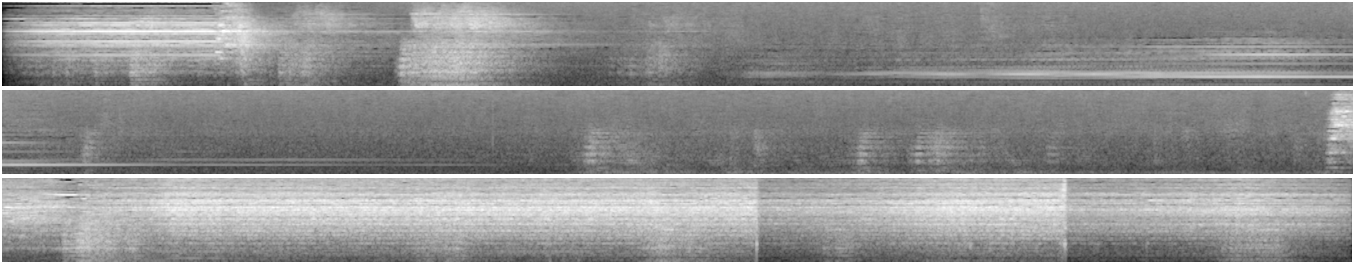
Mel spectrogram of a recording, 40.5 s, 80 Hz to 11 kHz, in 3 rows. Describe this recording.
strange loop performance2 081210
08.12.2010: about 20.40 the Strange Loop performance: audio-video-dance performance. Poznan, Ratajczaka street, in Theatre of the Eighth Day seat.
feedback, field-recording, music, noise, performance, poland, poznan, sounds, stage, theatre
